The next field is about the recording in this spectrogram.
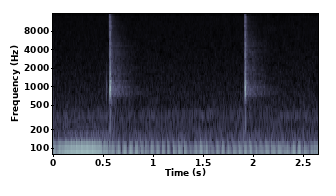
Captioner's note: light switch clicks off; light switch clicks on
